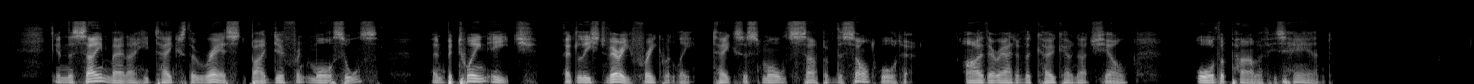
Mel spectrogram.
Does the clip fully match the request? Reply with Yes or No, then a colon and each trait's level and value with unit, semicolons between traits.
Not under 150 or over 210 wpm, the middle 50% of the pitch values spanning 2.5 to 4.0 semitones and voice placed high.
No: average, 160 wpm; average, 3.3 semitones; very low, 90 Hz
